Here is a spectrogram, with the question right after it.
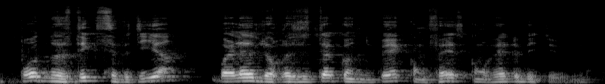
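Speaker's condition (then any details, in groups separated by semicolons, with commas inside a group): Primary progressive multiple sclerosis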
